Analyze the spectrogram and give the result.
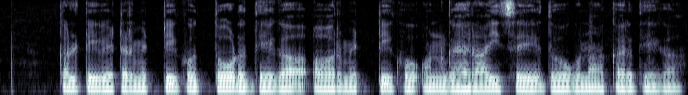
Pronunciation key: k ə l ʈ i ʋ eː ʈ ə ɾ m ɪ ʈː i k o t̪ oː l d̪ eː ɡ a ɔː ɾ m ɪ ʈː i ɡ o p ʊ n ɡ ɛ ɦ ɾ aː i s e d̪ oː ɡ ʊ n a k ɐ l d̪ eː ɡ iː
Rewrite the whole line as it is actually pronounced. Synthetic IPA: k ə l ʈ i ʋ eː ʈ ə ɾ m ɪ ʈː i k o t̪ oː ɽ d̪ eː ɡ a ɔː ɾ m ɪ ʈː i k o ʔ ʊ n ɡ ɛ ɦ ɾ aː i s e d̪ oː ɡ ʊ n a k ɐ ɾ d̪ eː ɡ aː

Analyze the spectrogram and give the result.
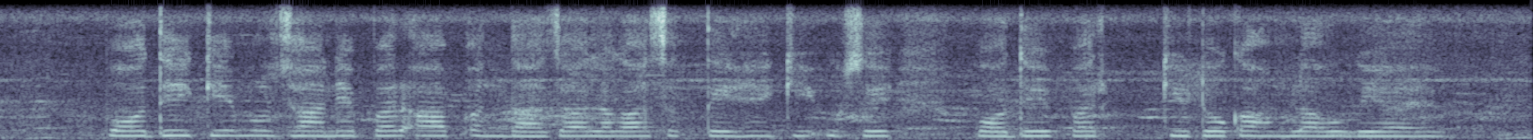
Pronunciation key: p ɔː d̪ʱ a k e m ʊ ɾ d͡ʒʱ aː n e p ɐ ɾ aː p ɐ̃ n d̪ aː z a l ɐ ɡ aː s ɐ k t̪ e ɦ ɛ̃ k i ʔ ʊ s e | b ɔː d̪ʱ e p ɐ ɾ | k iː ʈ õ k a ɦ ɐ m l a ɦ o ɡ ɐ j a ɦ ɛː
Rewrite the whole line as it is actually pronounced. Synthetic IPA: p ɔː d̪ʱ e k e m ʊ ɾ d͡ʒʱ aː n e p ɐ ɾ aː p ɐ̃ n d̪ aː z a l ɐ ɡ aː s ɐ k t̪ e ɦ ɛ̃ k i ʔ ʊ s e | p ɔː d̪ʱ e p ɐ ɾ | k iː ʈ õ k a ɦ ɐ m l a ɦ o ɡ ɐ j a ɦ ɛː

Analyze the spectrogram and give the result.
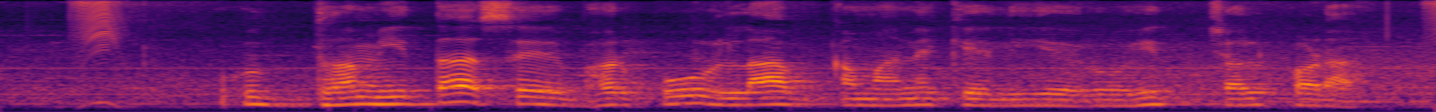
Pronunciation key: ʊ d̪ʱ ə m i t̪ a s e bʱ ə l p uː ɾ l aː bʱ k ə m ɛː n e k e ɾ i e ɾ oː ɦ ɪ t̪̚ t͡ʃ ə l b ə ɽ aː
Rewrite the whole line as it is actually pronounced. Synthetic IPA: ʊ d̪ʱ ə m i t̪ a s e bʱ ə ɾ p uː ɾ l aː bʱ k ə m aː n e k e l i e ɾ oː ɦ ɪ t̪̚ t͡ʃ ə l p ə ɽ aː

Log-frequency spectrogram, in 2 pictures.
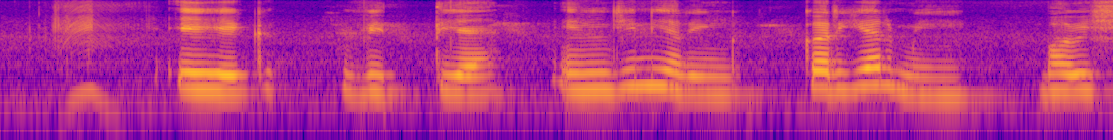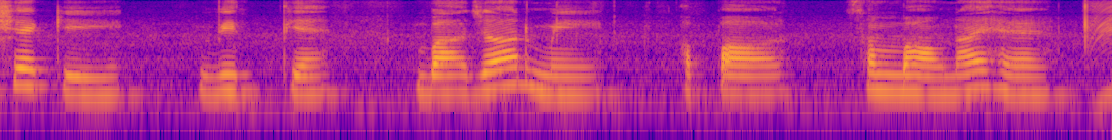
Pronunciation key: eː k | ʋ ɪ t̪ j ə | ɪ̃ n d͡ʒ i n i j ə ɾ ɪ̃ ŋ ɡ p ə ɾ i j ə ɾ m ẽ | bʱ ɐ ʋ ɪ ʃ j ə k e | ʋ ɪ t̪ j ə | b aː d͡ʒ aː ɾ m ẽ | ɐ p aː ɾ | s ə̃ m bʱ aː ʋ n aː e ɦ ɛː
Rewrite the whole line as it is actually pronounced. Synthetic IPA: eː k | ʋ ɪ t̪ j ə | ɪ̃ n d͡ʒ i n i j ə ɾ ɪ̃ ŋ ɡ k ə ɾ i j ə ɾ m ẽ | bʱ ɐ ʋ ɪ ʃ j ə k e | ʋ ɪ t̪ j ə | b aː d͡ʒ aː ɾ m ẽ | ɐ p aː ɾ | s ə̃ m bʱ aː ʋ n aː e ɦ ɛː

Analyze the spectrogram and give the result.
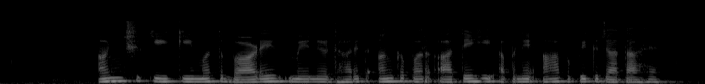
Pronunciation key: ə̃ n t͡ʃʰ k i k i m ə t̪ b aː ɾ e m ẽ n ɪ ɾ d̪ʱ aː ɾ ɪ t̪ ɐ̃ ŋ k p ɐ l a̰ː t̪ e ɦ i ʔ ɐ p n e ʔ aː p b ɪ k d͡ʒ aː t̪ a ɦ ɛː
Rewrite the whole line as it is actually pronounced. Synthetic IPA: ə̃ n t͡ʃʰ k i k iː m ə t̪ b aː ɽ e m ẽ n ɪ ɾ d̪ʱ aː ɾ ɪ t̪ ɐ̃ ŋ k p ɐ ɾ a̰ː t̪ e ɦ i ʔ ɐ p n e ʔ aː p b ɪ k d͡ʒ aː t̪ a ɦ ɛː

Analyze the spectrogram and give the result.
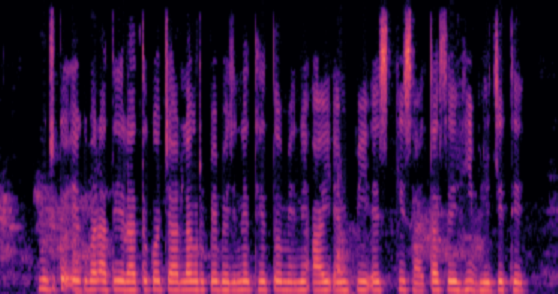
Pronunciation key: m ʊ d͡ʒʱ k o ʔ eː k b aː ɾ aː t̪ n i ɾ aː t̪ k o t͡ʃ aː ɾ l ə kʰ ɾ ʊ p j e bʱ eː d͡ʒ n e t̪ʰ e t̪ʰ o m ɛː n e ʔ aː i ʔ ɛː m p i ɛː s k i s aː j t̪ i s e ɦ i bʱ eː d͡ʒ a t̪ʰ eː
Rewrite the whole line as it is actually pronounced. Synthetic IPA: m ʊ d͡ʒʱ k o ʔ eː k b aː ɾ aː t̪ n i ɾ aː t̪ k o t͡ʃ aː ɾ l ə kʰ ɾ ʊ p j e bʱ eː d͡ʒ n e t̪ʰ e t̪ o m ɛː n e ʔ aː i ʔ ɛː m p i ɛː s k i s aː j t̪ a s e ɦ i bʱ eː d͡ʒ e t̪ʰ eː

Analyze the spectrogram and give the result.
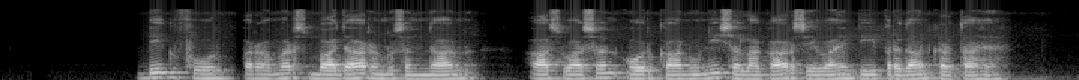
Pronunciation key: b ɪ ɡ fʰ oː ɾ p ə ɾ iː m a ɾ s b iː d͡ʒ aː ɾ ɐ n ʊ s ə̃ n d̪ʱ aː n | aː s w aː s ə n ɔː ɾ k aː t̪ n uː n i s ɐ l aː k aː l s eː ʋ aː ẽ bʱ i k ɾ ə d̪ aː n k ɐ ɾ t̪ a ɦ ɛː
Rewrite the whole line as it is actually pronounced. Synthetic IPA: b ɪ ɡ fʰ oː ɾ p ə ɾ aː m ə ɾ s b aː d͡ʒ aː ɾ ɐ n ʊ s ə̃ n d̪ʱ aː n | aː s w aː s ə n ɔː ɾ k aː n uː n i s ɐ l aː k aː ɾ s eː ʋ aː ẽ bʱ i p ɾ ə d̪ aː n k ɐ ɾ t̪ a ɦ ɛː

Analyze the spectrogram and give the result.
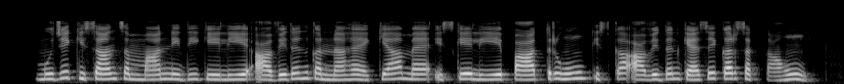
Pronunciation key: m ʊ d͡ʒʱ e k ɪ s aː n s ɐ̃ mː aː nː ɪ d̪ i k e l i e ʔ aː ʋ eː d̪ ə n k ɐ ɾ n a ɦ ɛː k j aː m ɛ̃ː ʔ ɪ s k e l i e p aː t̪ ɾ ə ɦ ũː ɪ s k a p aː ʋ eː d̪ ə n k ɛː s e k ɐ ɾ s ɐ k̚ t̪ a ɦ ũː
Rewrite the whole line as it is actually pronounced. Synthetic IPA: m ʊ d͡ʒʱ e k ɪ s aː n s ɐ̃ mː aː nː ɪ d̪ i k e l i e ʔ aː ʋ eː d̪ ə n k ɐ ɾ n a ɦ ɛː k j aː m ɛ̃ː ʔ ɪ s k e l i e p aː t̪ ɾ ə ɦ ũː ɪ s k a ʔ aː ʋ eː d̪ ə n k ɛː s e k ɐ ɾ s ɐ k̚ t̪ a ɦ ũː

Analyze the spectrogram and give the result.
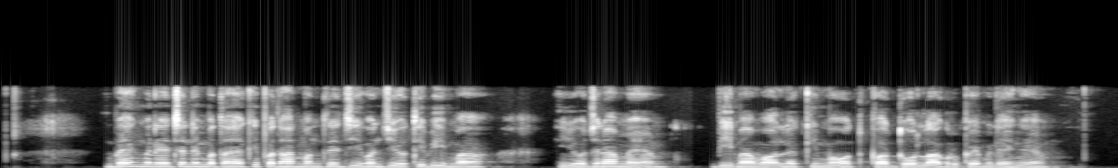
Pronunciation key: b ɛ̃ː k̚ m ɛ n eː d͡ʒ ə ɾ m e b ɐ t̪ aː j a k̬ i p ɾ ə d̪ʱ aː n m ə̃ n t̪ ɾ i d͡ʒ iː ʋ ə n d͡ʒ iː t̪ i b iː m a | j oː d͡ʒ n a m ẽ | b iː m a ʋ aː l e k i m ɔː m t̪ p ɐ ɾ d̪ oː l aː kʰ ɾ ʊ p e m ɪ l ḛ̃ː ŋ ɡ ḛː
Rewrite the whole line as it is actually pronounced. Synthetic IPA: b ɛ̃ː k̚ m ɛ n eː d͡ʒ ə ɾ n e b ɐ t̪ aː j a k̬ i p ɾ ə d̪ʱ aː n m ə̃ n t̪ ɾ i d͡ʒ iː ʋ ə n d͡ʒ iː t̪ i b iː m a | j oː d͡ʒ n a m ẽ | b iː m a ʋ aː l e k i m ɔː t̪ p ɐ ɾ d̪ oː l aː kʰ ɾ ʊ p e m ɪ l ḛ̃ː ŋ ɡ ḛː

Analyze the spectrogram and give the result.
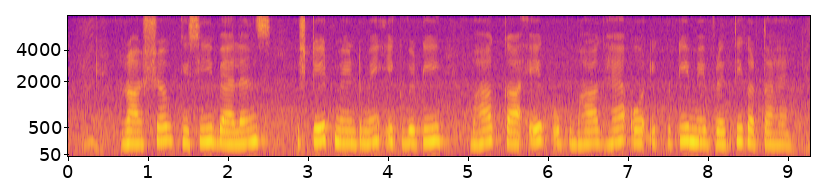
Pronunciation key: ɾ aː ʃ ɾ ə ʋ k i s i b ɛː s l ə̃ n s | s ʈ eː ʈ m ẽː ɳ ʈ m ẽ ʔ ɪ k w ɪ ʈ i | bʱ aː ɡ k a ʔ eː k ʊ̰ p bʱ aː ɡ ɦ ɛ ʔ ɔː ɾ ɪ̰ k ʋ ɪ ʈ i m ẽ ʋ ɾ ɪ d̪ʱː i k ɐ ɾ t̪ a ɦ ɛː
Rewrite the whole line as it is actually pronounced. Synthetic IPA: ɾ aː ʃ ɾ ə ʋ k ɪ s i b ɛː l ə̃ n s | s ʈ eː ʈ m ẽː ɳ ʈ m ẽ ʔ ɪ k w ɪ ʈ i | bʱ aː ɡ k a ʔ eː k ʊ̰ p bʱ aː ɡ ɦ ɛ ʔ ɔː ɾ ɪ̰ k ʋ ɪ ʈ i m ẽ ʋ ɾ ɪ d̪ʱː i k ɐ ɾ t̪ a ɦ ɛː

